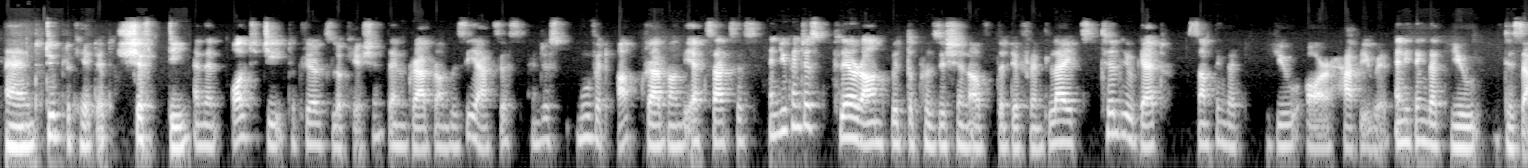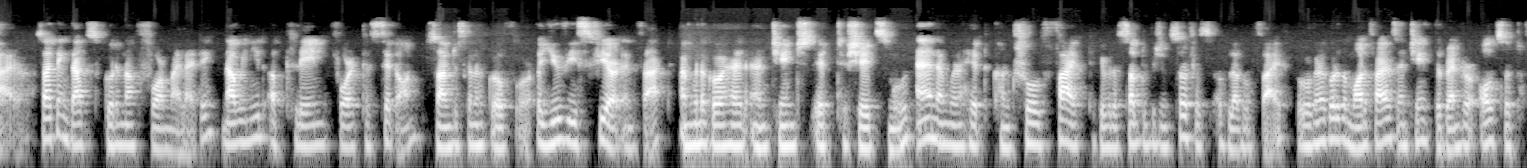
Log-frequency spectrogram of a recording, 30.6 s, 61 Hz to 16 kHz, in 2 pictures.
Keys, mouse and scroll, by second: 1.6 shift+d, 1.8 click, 2.7 alt+g, 3.8 g, 4.1 z, 6.3 click, 6.4 g, 7.0 x, 10.9 click, 12.1 shift+d, 12.2 x, 15.1 click, 16.3 scroll up 2, 17.3 scroll down 3, 18.6 scroll down 1, 20.1 shift+a, 22.2-24.0 drag, 26.5 ctrl+5, 28.1 click, 29.6-30.5 drag.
